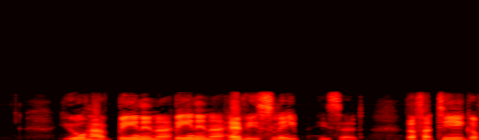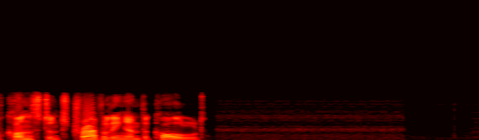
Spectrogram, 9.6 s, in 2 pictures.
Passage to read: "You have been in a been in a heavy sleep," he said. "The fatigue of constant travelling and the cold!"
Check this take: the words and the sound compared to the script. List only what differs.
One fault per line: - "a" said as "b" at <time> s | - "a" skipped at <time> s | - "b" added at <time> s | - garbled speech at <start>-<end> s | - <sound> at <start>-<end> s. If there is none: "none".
none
